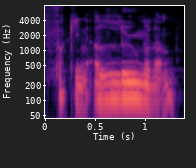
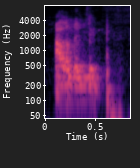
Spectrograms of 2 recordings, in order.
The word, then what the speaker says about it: aluminium: I don't give a about the Americans and how they pronounce things. aluminum bastards. Aluminium.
